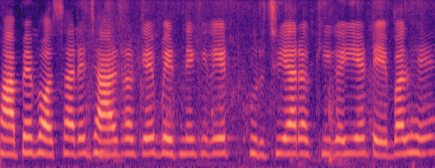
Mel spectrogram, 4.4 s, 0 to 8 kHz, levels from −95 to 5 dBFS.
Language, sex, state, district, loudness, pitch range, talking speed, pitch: Hindi, female, Maharashtra, Mumbai Suburban, -18 LUFS, 255-270 Hz, 245 wpm, 265 Hz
